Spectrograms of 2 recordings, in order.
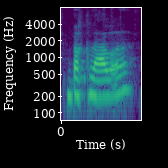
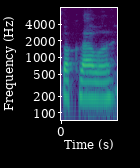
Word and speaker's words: baklava: huge bake sale and I had real Greek baklava it's baklava it's pronounced baklava you don't use whatever it's supposed to be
